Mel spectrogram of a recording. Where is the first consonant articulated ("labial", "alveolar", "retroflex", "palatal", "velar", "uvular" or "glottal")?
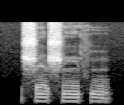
retroflex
